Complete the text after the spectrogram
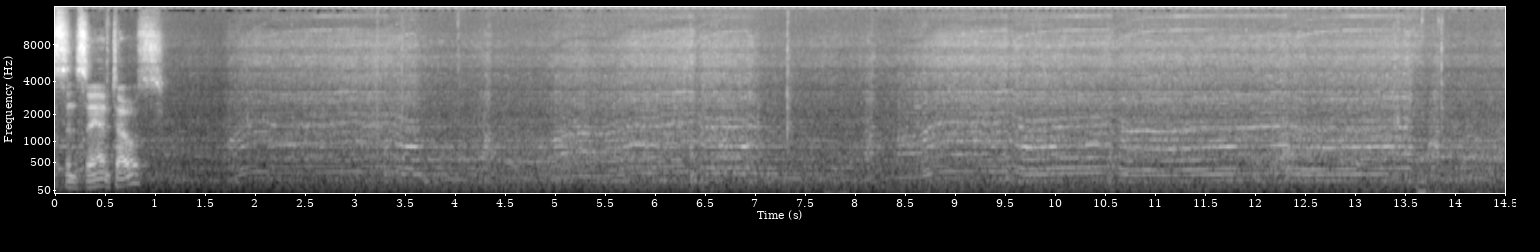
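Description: A racing car engine whines loudly and revs up and down as it shifts gears.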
